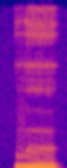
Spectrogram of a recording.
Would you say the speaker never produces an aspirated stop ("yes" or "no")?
yes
